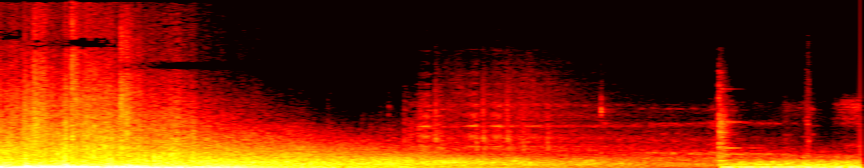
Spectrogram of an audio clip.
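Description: Naval guns from the destroyer Benson boom in a warship video game during a fight with the Tirpitz: a loud opening blast rolls into a long fading rumble, and a second sharp report cuts in near the end.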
